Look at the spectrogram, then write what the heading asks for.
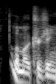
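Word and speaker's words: lamotrigine: about the u the lamel otherwise known as lamatroine. Did I pronounce that right? Lamotraine.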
